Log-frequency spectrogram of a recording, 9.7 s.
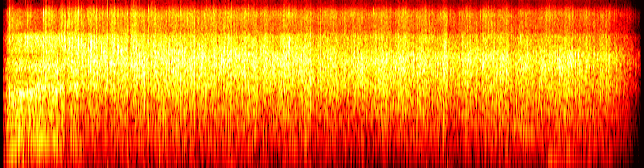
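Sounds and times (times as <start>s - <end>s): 
laughter: 0.0s - 2.8s, 7.2s - 9.1s
applause: 0.0s - 9.6s.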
